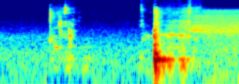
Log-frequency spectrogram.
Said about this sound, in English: Okay, I'm just going to take a sip of water here.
